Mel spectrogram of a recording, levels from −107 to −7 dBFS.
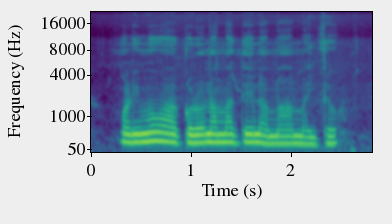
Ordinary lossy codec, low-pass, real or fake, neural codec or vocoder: none; none; real; none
